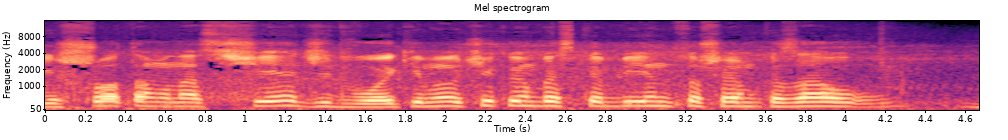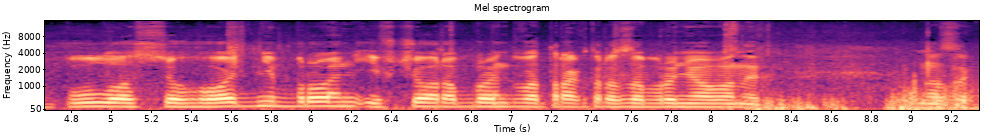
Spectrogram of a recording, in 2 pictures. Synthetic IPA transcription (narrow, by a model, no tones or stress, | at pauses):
iʃɔt̪ɑmʊnɑsʃɛd͡ʒʲid̪ʋɔjkʲɪmɪɔt͡ʃʲikʊjembɛskɐbʲint̪ɔʃɔjamkɐzɑw | bʊlˠɔsʲɔɦɔdʲnʲibɾɔnʲiwt͡ʃɔɾɐbɾɔnʲd̪ʋɑt̪ɾɑk̚t̪ɔɾɐzɐbɾɔnʲɔʋɐnɪxnɐzɐ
